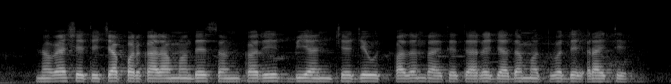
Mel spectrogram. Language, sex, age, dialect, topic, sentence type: Marathi, male, 18-24, Varhadi, agriculture, statement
